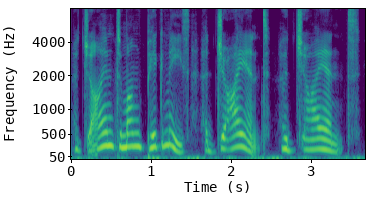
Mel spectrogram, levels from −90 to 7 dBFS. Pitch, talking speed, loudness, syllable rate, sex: 215 Hz, 130 wpm, -16 LUFS, 3.1 syllables/s, female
